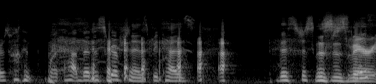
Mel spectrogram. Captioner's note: laughing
